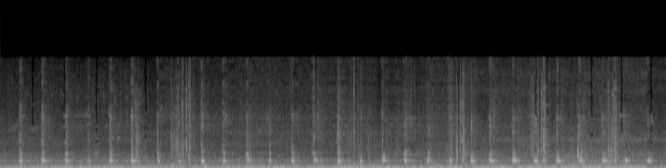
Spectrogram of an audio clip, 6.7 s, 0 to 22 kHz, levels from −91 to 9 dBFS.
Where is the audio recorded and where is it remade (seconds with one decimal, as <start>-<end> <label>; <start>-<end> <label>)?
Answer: 0.0-1.5 recorded; 1.5-4.8 remade; 4.8-6.7 recorded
